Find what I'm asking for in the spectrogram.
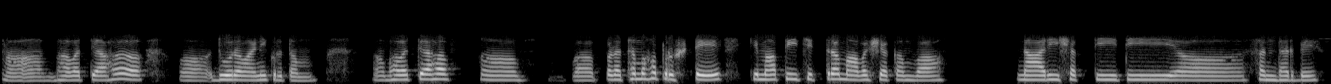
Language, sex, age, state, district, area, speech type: Sanskrit, female, 45-60, Karnataka, Belgaum, urban, conversation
